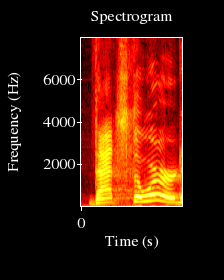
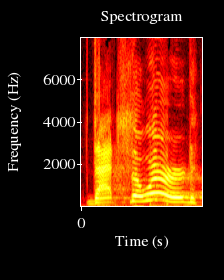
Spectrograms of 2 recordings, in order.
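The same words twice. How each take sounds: First: Said in the usual way. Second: Slow, weighty stress on word; emphatic repeat. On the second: Shown as a demonstration. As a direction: lean hard on word.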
